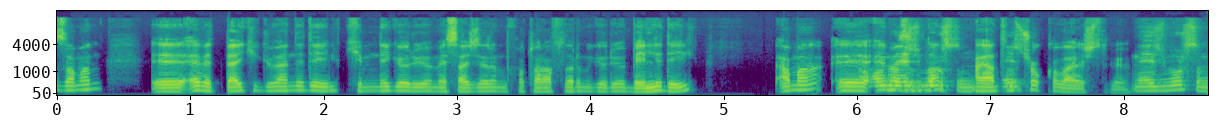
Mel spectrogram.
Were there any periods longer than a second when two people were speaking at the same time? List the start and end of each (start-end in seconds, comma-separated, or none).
6.0-7.4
